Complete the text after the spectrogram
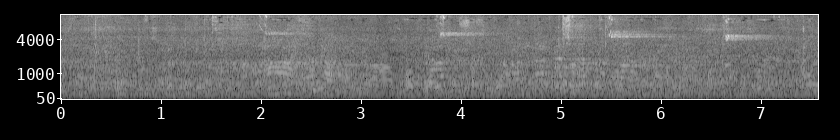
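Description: Footsteps stamp on a metal fencing strip.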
